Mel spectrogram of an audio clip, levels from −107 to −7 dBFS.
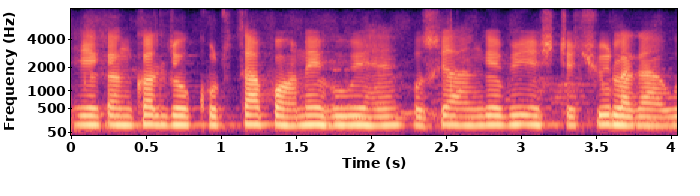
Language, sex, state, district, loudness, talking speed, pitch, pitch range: Hindi, male, Jharkhand, Deoghar, -17 LUFS, 195 wpm, 170 Hz, 165-170 Hz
